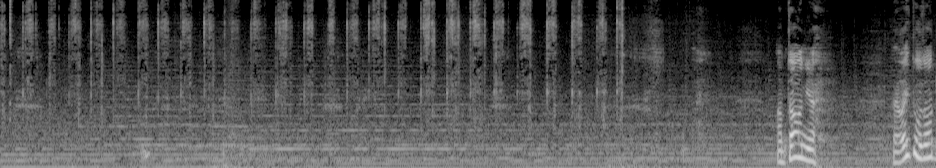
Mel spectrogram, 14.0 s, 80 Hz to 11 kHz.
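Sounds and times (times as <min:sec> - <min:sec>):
striker scraping ferro rod: 0:00.0 - 0:09.5.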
